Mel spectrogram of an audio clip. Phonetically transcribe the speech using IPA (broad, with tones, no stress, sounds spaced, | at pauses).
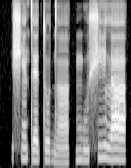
ʃ ɛ̃˦ t ɛ˧ t o˦ d ã˧ | m u˧ ʃ i˦ l a˦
